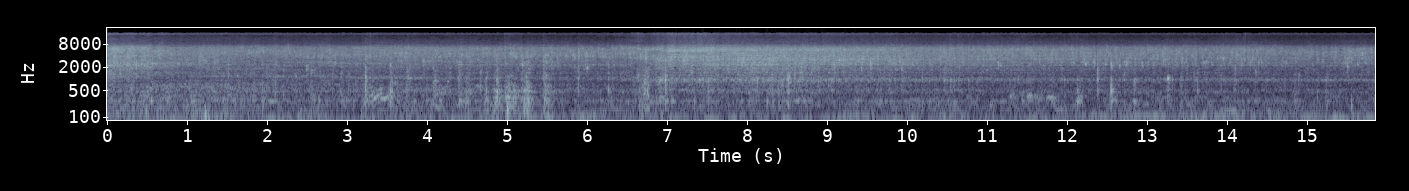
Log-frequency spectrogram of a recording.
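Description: Chicken pieces frying in hot oil in a pan, a loud steady sizzle that swells again about halfway through as the pieces are stirred with a wooden spoon.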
